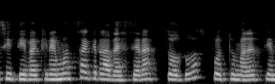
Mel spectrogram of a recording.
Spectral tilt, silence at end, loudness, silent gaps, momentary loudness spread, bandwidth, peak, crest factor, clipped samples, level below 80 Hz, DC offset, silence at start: -6 dB/octave; 0 s; -23 LUFS; none; 5 LU; 7.8 kHz; -8 dBFS; 14 dB; under 0.1%; -72 dBFS; under 0.1%; 0 s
